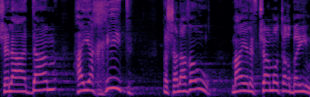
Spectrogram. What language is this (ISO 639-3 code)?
heb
